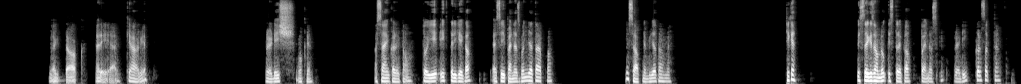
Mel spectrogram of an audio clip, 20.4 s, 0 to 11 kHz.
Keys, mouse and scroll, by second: 0.3 click, 1.5 click, 2.8 click, 3.7 click, 5.1 click, 7.0 click, 7.9 click, 8.5 scroll up 2, 9.9 alt+middle click, 11.0-12.2 alt+middle drag, 13.5-14.6 alt+middle drag, 15.3 scroll up 2.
